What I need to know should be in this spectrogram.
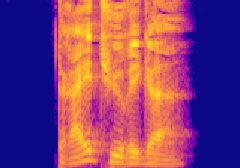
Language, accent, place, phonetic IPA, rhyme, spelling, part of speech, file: German, Germany, Berlin, [ˈdʁaɪ̯ˌtyːʁɪɡɐ], -aɪ̯tyːʁɪɡɐ, dreitüriger, adjective, De-dreitüriger.ogg
- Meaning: inflection of dreitürig: 1. strong/mixed nominative masculine singular 2. strong genitive/dative feminine singular 3. strong genitive plural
